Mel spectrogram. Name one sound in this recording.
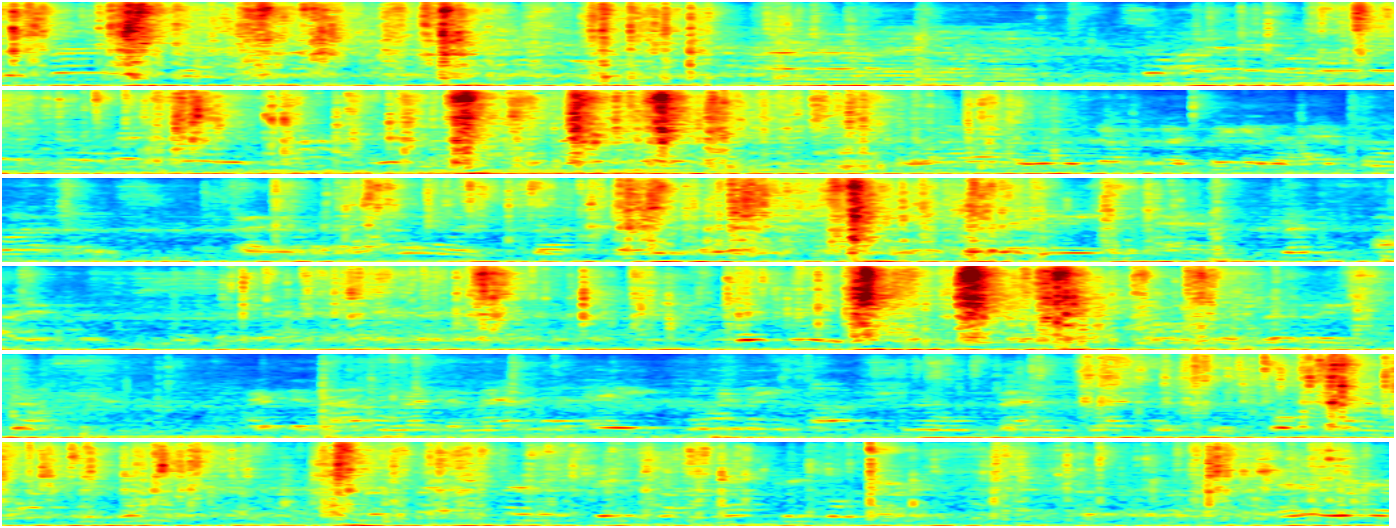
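Foil wrappers crinkle and tear open in bursts.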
